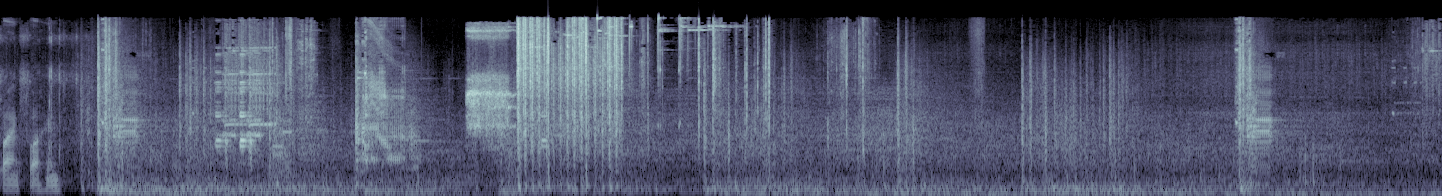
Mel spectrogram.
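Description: Gunshots crack rapidly and repeatedly.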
